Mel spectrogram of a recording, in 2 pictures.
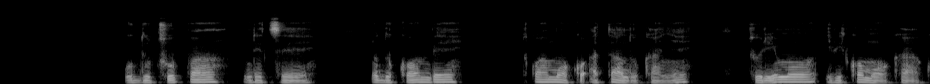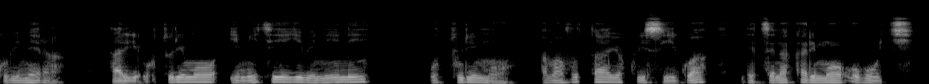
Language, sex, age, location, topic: Kinyarwanda, male, 25-35, Kigali, health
